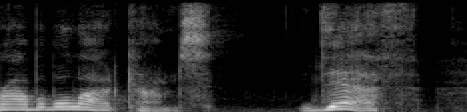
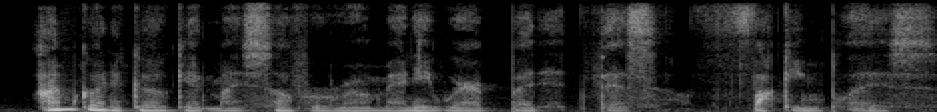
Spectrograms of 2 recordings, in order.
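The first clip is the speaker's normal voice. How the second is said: very quiet, low, hushed murmur; 8 semitones lower, 10 dB quieter than usual. Reading a story aloud, a character speaks so no one hears: very low voice. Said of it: "In a very low voice".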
